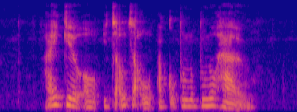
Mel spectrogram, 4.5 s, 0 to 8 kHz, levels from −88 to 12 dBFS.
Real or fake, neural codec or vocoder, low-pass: fake; vocoder, 22.05 kHz, 80 mel bands, WaveNeXt; 7.2 kHz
